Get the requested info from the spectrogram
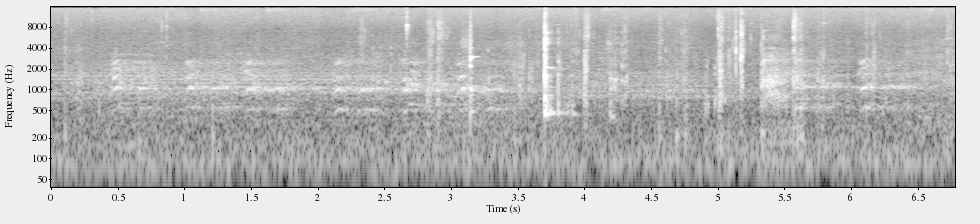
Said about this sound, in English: Dogs. Something's got every dog in the neighborhood barking.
